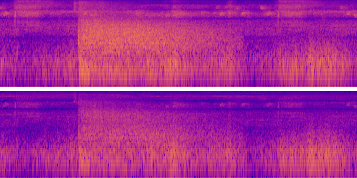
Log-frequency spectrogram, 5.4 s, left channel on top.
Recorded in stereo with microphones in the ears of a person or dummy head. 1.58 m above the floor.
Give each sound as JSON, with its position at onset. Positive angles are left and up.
{"t": 0.0, "sound": "a vehicle", "side_deg": 65}
{"t": 1.2, "sound": "an explosion", "side_deg": 55}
